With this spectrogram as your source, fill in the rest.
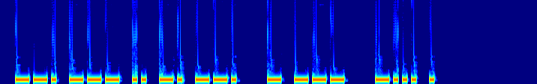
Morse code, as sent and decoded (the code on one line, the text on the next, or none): --. --- .. -. --. / - --- / -... .
GOING TO BE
